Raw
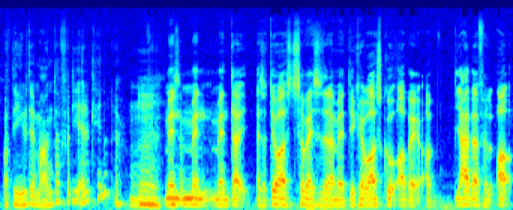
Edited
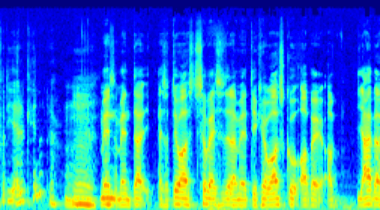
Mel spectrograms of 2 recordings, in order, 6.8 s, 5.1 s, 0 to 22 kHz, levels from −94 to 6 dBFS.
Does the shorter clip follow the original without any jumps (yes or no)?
no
